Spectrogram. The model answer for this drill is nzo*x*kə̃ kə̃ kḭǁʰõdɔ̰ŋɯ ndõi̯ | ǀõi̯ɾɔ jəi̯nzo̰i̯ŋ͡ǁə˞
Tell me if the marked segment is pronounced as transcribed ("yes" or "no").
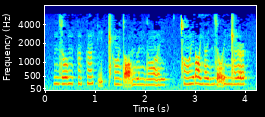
no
